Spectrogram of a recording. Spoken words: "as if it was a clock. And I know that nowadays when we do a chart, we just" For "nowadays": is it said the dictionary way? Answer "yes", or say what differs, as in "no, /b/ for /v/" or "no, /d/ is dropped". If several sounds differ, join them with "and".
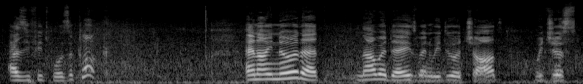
yes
